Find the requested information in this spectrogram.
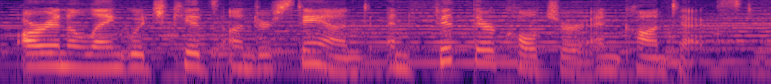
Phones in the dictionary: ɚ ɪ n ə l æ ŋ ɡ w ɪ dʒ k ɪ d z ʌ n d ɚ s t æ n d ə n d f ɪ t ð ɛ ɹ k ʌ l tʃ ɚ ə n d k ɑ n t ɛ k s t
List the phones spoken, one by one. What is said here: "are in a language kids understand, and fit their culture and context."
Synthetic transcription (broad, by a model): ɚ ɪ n ə l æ ŋ ɡ w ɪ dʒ k ɪ d z ʌ n d ɚ s t æ n d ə n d f ɪ t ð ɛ ɹ k ʌ l tʃ ɚ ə n k ɑ n t ɛ k s t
